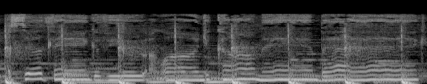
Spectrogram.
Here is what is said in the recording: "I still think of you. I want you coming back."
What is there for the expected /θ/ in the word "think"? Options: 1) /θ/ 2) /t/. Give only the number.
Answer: 1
